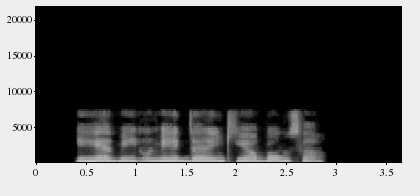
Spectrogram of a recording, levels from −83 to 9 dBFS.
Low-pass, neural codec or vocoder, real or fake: 7.2 kHz; codec, 16 kHz, 1 kbps, FreqCodec, larger model; fake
